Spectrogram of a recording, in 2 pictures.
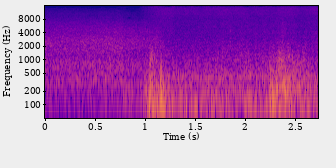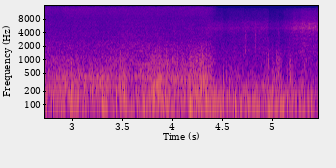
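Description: A wave splashes loudly close by.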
